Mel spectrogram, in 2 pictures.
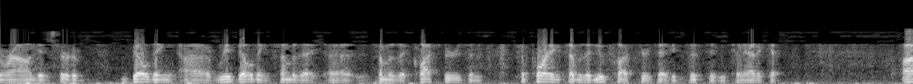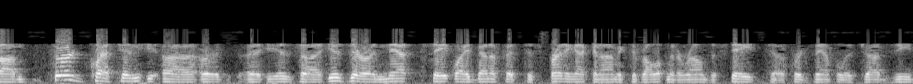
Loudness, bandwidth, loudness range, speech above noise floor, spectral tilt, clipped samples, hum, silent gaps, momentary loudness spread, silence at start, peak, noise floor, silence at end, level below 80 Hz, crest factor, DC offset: -11 LUFS; 5.4 kHz; 5 LU; 22 dB; -9 dB/octave; 2%; none; none; 10 LU; 0 s; 0 dBFS; -32 dBFS; 0 s; -30 dBFS; 12 dB; 1%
